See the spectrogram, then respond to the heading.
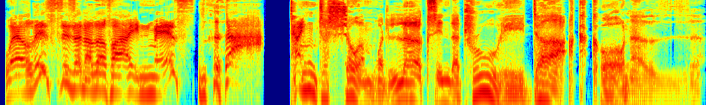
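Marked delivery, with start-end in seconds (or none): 2.6-3.5 a short sinister gloating laugh; evil chuckle. Acted. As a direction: chuckle like a villain pleased with himself. Villain narrator gloats.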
